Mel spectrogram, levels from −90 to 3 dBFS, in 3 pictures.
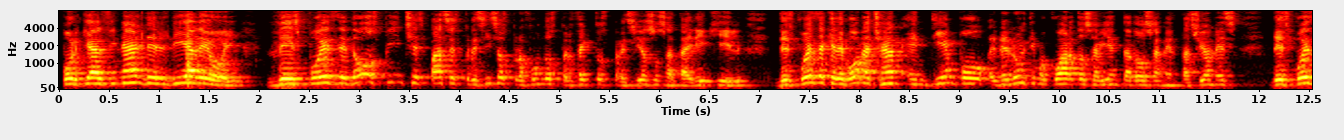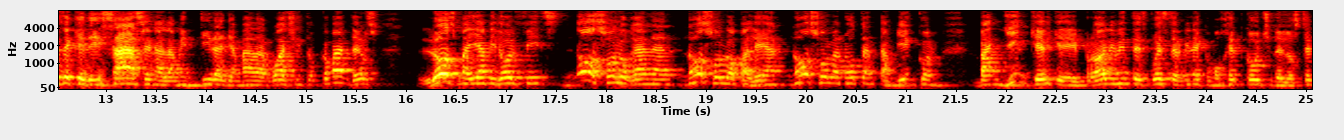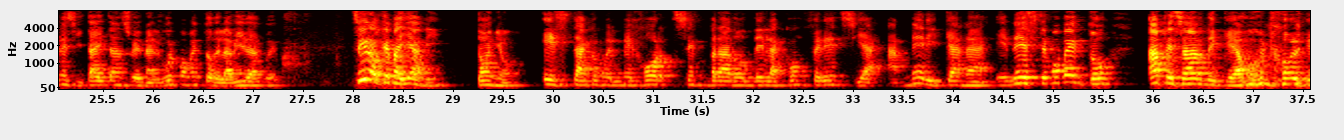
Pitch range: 160-220 Hz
